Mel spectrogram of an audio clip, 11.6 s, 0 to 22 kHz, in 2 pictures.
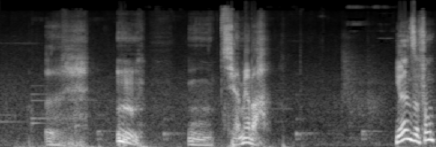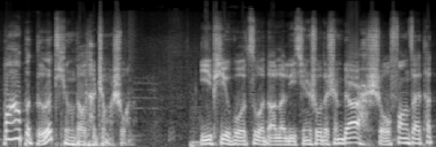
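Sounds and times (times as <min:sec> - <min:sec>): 
speech: 0:00.4 - 0:02.0, 0:03.1 - 0:03.6, 0:05.3 - 0:07.6, 0:08.5 - 0:11.6
elderly man clearing his throat: 0:01.6 - 0:02.1.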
